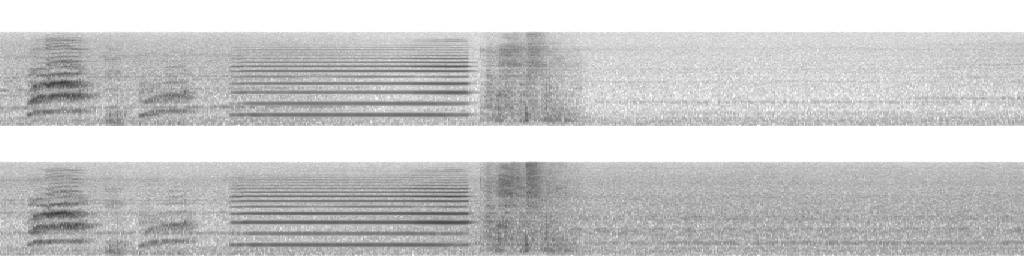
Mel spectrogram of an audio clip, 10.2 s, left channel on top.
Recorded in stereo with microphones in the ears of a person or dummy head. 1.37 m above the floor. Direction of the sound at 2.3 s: 15° right (ahead or behind).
